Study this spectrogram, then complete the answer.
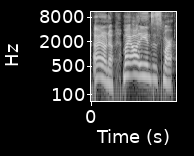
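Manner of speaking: ordinary talk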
